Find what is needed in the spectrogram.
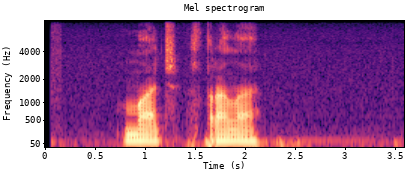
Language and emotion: Russian, neutral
